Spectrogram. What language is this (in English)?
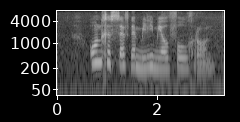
Afrikaans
